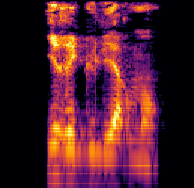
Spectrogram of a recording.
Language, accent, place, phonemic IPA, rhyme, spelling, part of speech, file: French, France, Lyon, /i.ʁe.ɡy.ljɛʁ.mɑ̃/, -ɑ̃, irrégulièrement, adverb, LL-Q150 (fra)-irrégulièrement.wav
- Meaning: irregularly (in a way which is not regular)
